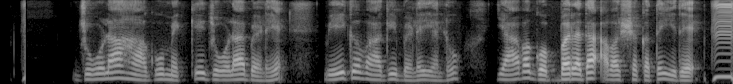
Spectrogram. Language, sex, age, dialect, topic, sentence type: Kannada, female, 46-50, Mysore Kannada, agriculture, question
